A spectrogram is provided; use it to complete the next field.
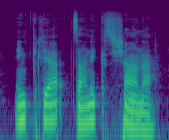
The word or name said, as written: Inkliazanikshana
